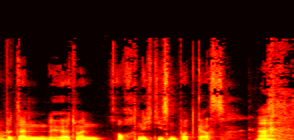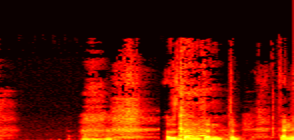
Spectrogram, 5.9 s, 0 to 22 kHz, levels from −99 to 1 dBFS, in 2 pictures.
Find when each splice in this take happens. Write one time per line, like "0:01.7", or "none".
0:02.5
0:04.5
